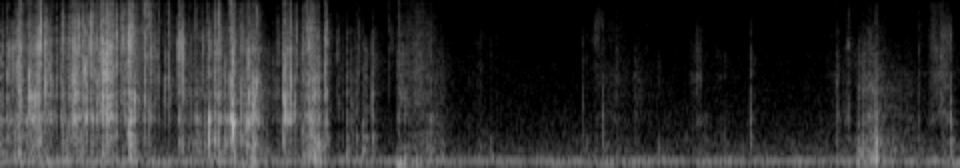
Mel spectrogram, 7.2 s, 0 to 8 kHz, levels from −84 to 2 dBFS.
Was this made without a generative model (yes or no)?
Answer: yes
